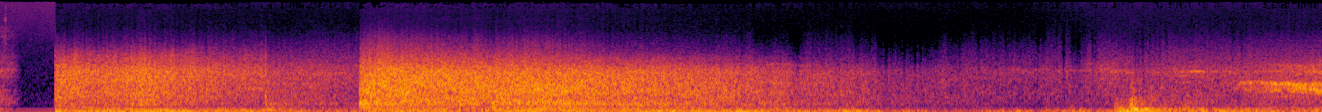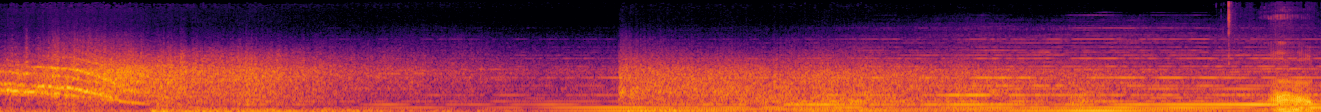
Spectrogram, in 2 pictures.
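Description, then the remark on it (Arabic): Heavy booms of night-time shelling and gunfire, recorded on cassette tape placed by a window, thud out at intervals over a constant low rumble, with a falling whistle midway and a steady droning hum toward the end; no one speaks. “كنت سجلهم يعني كنت قلها لامي طيب ما رح وتر لك ما رح اقعد اتفرج بس رح حط الكاسات اكبس ريكورد وحطها حد الشباك وبنطر ساعه وبروح بغيره عندي كان شي خمس ست كاسيتات قصف وقواص كل الليل عندي اياهم لليوم”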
